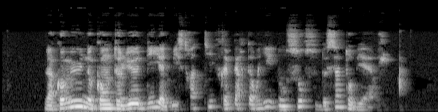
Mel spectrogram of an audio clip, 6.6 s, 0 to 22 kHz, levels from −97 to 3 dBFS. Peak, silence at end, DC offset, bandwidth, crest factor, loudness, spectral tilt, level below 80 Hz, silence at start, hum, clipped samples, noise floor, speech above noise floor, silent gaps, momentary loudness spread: -2 dBFS; 0.55 s; under 0.1%; 7.8 kHz; 18 dB; -18 LUFS; -5.5 dB/octave; -54 dBFS; 0.65 s; none; under 0.1%; -71 dBFS; 54 dB; none; 16 LU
